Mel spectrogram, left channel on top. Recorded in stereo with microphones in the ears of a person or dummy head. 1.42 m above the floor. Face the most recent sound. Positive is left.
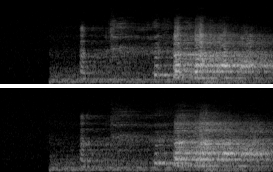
turn(degrees=45)  # may be behind; listen again after turning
